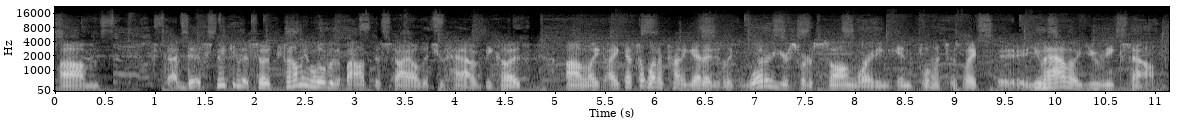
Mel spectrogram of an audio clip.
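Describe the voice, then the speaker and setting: Hesitant male interviewer, slightly high. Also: big pitch swings, fairly quick, fairly bright tone, soft background music, low-quality recording. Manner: hesitant, filler-heavy questions. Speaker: interview host. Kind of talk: casual interview.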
